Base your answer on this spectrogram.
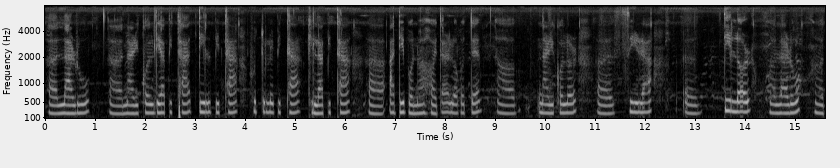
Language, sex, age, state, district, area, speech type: Assamese, female, 18-30, Assam, Chirang, rural, spontaneous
